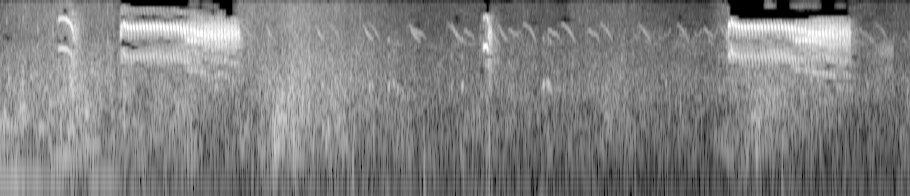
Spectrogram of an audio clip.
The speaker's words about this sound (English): The common terns you're hearing have long pointed bills they use to catch small fish.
